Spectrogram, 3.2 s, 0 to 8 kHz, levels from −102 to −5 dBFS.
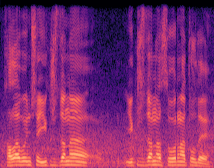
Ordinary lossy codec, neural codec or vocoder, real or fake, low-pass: none; none; real; none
